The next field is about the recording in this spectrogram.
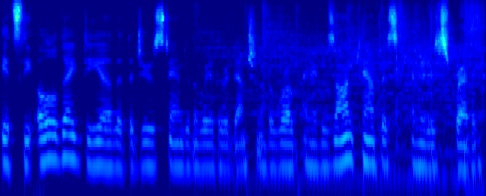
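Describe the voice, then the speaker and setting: A man's voice: on the low side, little pitch movement, fast, vocal fry, over music. Impassioned man with a Wisconsin accent. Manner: fluent, building lists and repetition. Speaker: guest analyst. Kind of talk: impassioned spoken analysis.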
